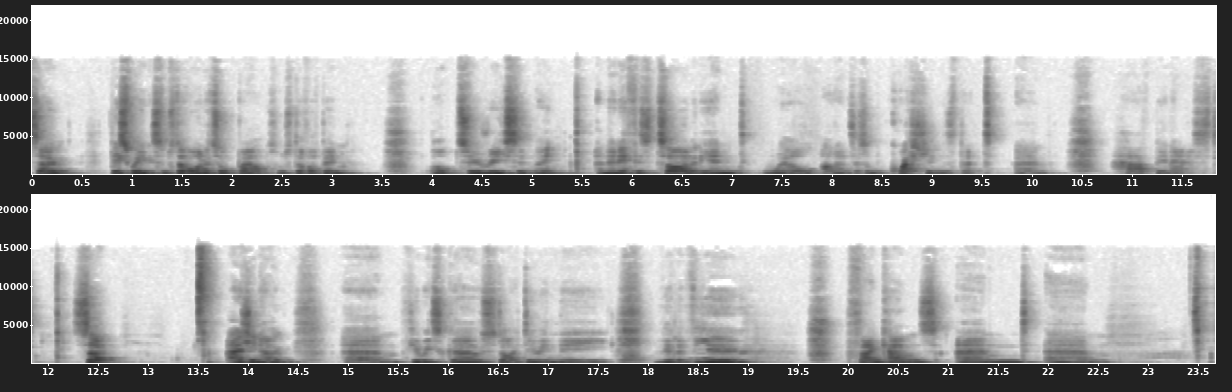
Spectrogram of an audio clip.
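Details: Adult male who stammers, recovering after Starfish Project stammering therapy, describing his pre-therapy stammer as much more severe; stuttering (stammering).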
